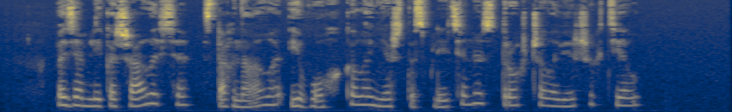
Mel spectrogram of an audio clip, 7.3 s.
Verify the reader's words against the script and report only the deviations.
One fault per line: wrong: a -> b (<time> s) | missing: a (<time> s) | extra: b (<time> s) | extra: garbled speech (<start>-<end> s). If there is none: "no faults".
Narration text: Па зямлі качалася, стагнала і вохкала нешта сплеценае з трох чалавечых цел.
no faults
